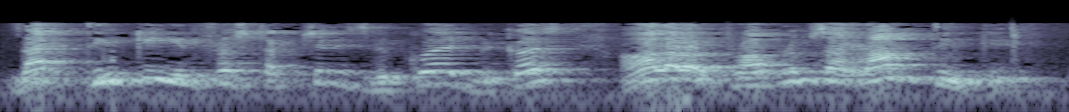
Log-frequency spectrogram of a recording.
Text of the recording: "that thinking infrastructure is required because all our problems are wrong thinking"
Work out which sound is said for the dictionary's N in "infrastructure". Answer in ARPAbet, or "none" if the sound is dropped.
N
